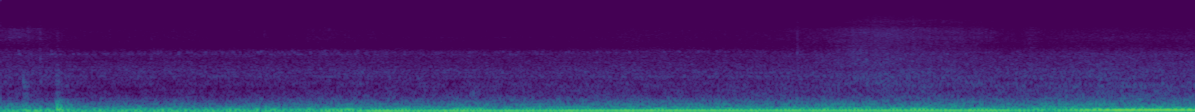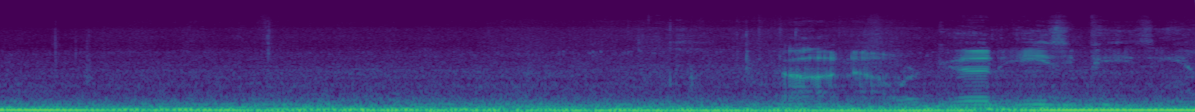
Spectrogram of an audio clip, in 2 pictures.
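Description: A vehicle rolls and rumbles down a hill on an East Texas ranch, its engine a steady low drone throughout with a brief swell in loudness midway and faint rattles near the end.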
